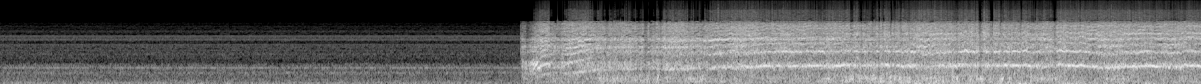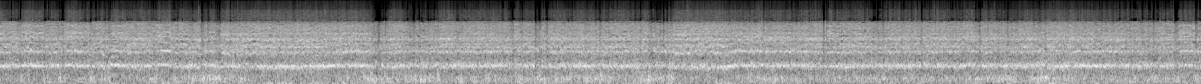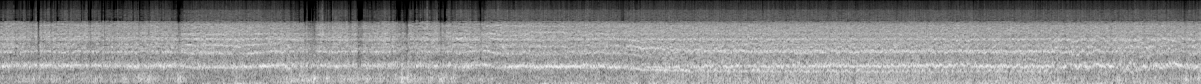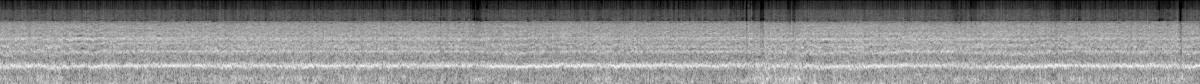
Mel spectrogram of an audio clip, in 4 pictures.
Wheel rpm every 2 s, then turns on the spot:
0, 0, 30, 190, 230, 230, 230, 220, 230, 230, 230, 230, 230, 220, 230, 200, 190, 200, 230, 240, 230, 230, 220, 230.
none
